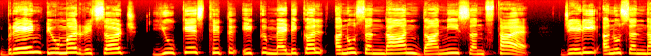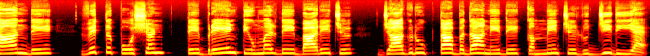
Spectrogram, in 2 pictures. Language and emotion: Dogri, neutral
